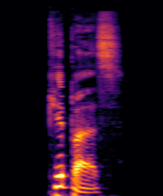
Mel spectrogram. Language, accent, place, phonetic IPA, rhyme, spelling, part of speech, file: German, Germany, Berlin, [ˈkɪpɐs], -ɪpɐs, Kippers, noun, De-Kippers.ogg
- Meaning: genitive of Kipper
